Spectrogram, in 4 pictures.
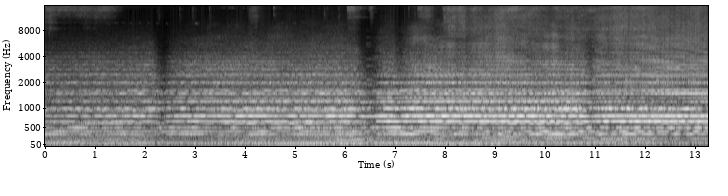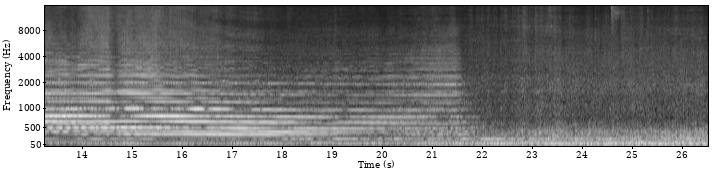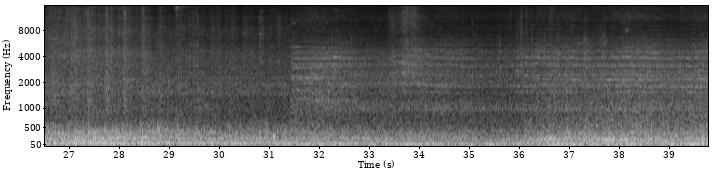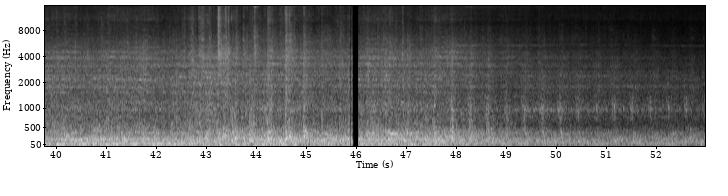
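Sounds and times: locomotive air horn blasts: 0.0s - 22.1s
wheels clacking on rail joints: 22.0s - 32.4s, 35.6s - 52.9s.

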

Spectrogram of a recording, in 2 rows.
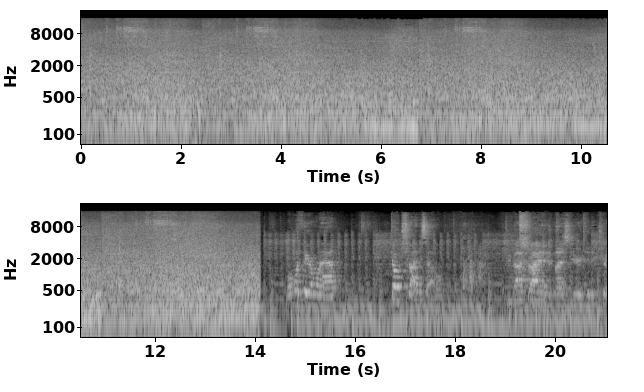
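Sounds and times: road traffic noise: 0.0s - 14.2s.

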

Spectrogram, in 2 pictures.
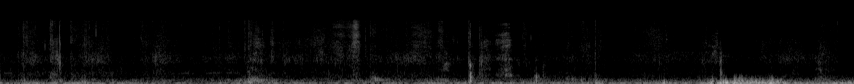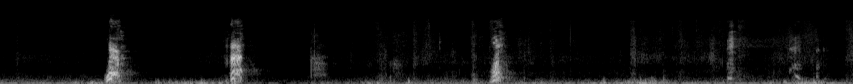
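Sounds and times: puppy barking: 9.6s - 9.9s, 10.8s - 11.1s, 13.4s - 13.7s.

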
